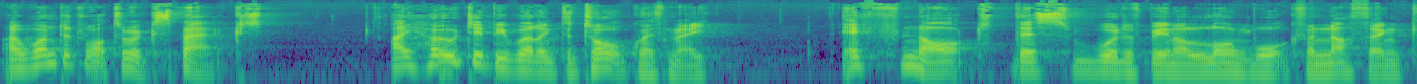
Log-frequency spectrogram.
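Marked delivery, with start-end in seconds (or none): none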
